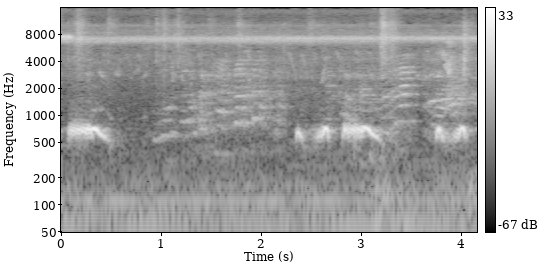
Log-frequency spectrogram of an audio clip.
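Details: Spotted dove (bangor) calling to invite others to play: one soft coo, then a quiet stretch with faint chirps, then more low coos in quick pairs. A steady thin high tone runs underneath.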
